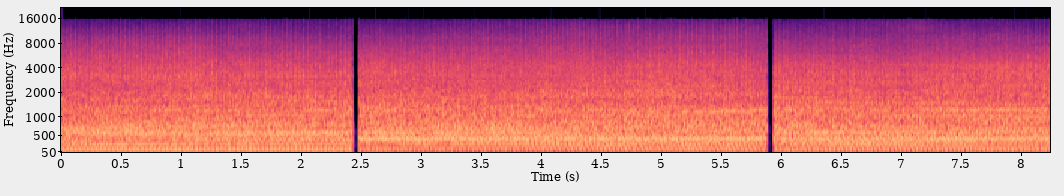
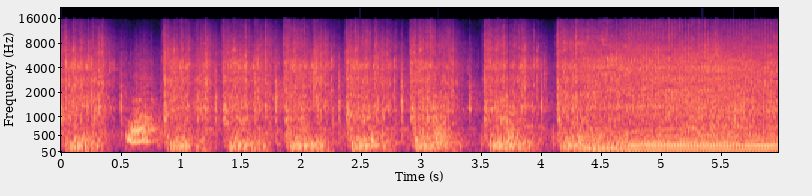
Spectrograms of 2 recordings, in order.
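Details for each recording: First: Auto-choke single-cylinder mower, stored 5 months on ethanol-free fuel without stabilizer, about 30°F, started after roughly 30 pulls; owner suspects auto choke caused hard start: steady, even drone at constant speed, no surging or misfires; normal running. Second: FS90R trimmer, cold start at about 30°F after 5 months on untreated ethanol-free fuel, primed with full throttle. Several pulls, then it catches, smokes a lot and sits at a low drone that won't pick up: bogging with choke left on.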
